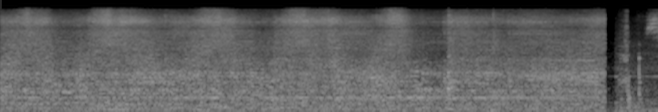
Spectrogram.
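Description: Steady, even background noise with no clear voices, which cuts in and cuts out abruptly.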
